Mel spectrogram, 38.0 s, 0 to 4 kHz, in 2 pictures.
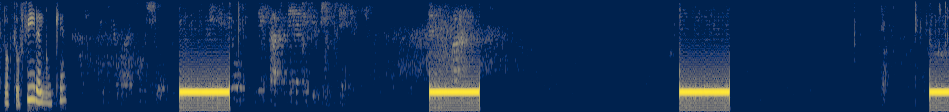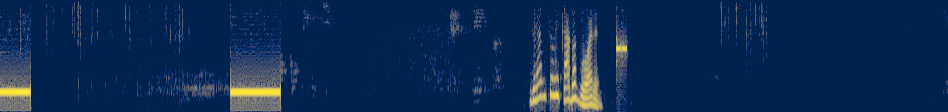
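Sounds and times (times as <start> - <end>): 
speech: 0.1 - 1.4, 29.6 - 31.1
telephone ringback tone while placing a call: 3.6 - 4.6, 8.6 - 9.6, 13.6 - 14.6, 18.6 - 19.6, 23.6 - 24.6.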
